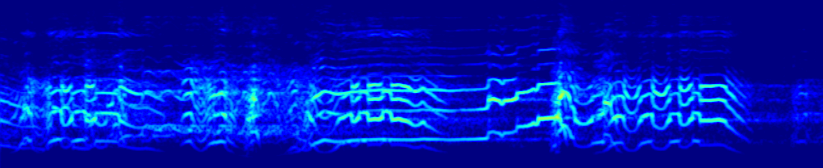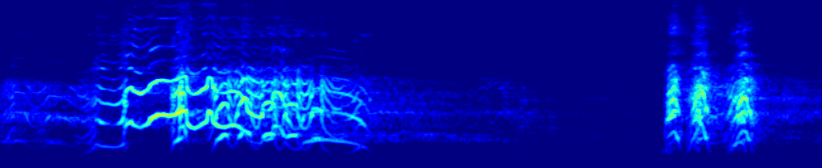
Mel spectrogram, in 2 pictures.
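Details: Coyote chorus of many overlapping wavering howls and yips, warbling up and down for about nine seconds, fading to silence, then a final burst of sharp short yelps.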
